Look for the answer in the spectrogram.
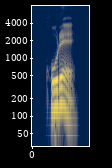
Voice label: "gorae", Korean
